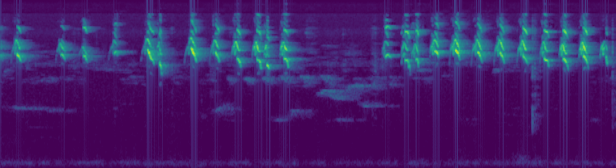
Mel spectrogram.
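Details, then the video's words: Young canary learning to sing, giving repeated high chirped phrases about four per second, a pause with soft lower warbled notes, then a fast even run of bright chirps. "BELAJAR MELOLOH ANAKAN BURUNG KENARI"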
